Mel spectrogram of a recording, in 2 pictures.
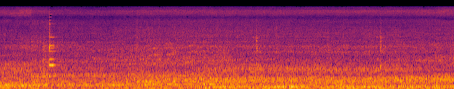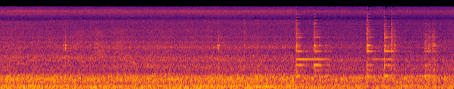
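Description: A metal ladle scrapes and knocks against a metal pot.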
